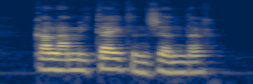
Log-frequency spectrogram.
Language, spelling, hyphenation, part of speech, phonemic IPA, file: Dutch, calamiteitenzender, ca‧la‧mi‧tei‧ten‧zen‧der, noun, /kaː.laː.miˈtɛi̯.tə(n)ˌzɛn.dər/, Nl-calamiteitenzender.ogg
- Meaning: a public television channel that will broadcast in case of a disaster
